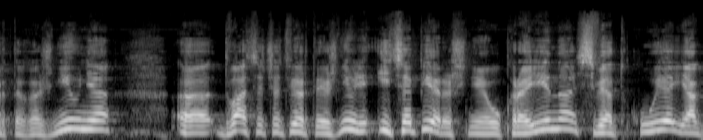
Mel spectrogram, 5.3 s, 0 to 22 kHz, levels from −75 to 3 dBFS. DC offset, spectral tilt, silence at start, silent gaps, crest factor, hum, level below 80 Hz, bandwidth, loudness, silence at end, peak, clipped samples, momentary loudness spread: under 0.1%; -4.5 dB/octave; 0 s; none; 16 dB; none; -62 dBFS; 16 kHz; -19 LUFS; 0 s; -4 dBFS; under 0.1%; 5 LU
